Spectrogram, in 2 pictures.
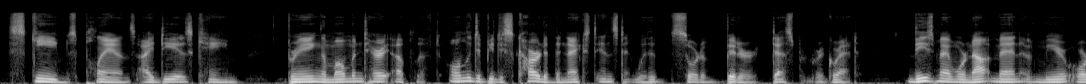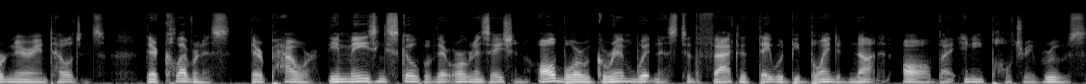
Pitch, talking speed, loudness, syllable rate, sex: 115 Hz, 165 wpm, -19 LUFS, 5.1 syllables/s, male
